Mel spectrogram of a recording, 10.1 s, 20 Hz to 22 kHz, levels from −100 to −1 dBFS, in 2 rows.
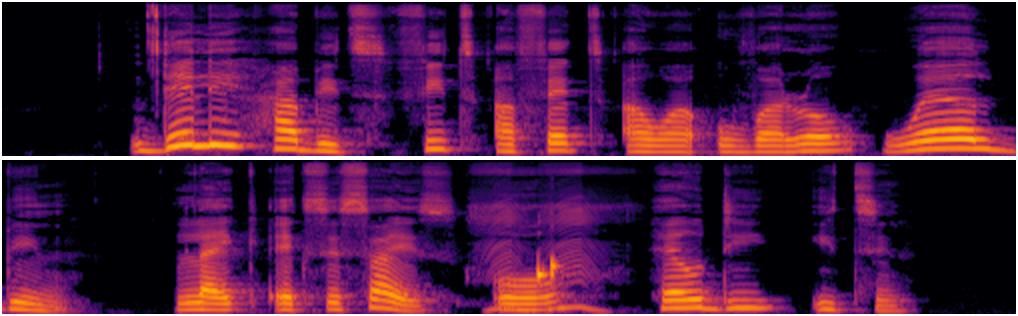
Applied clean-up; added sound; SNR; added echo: none; none; none; none.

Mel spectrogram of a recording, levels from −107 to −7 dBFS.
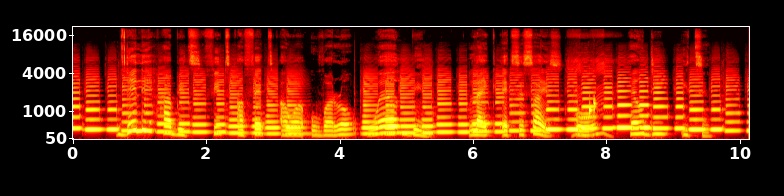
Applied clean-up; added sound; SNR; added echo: none; Wind instrument, woodwind instrument; -3 dB; none.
